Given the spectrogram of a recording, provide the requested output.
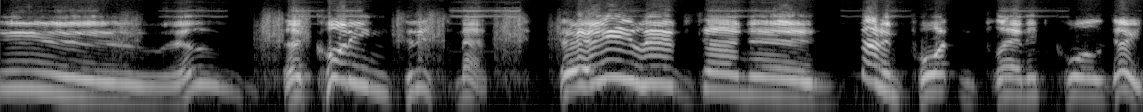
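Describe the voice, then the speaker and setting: A cartoonish character voice at middle pitch speaks at a fairly slow pace. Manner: hesitant, stammering with uh.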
